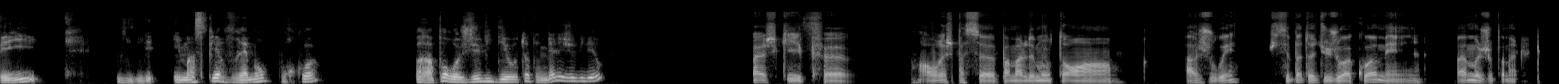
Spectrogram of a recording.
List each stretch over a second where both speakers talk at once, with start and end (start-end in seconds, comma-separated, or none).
none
